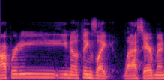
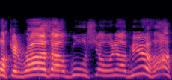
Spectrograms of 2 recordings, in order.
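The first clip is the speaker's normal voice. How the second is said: put-on Brooklyn accent, pitched high; 10 semitones higher, 3 dB louder than usual. Speaker voicing a Gotham City local complaining about a villain, Brooklyn accent. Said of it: "you're fucking like in Brooklyn".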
